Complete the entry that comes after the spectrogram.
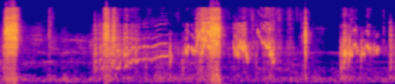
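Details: Budgerigars, kept as pets, calling to stimulate breeding: sparse sharp clicks, a rising whistled glide and short squeaky chirps with gaps between.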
